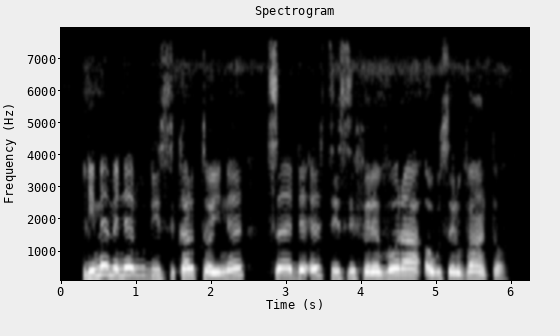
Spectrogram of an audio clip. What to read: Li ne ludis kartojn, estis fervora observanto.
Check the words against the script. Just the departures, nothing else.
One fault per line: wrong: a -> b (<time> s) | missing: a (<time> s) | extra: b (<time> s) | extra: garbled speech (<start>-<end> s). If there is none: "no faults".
extra: mem (0.5 s)
extra: sed (2.9 s)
